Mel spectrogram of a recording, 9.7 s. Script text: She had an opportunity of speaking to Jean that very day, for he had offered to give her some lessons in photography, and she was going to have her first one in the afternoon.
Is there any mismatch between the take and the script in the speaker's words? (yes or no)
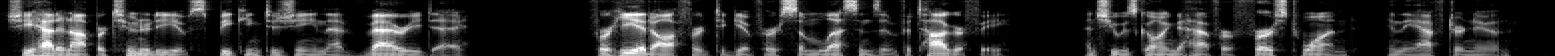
no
